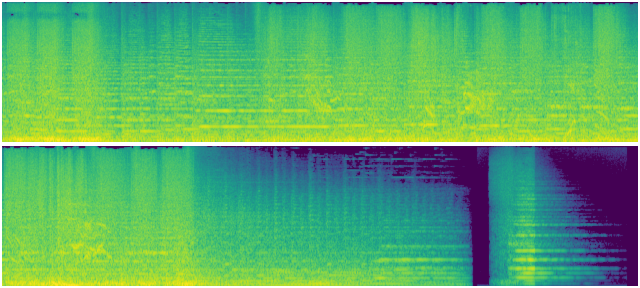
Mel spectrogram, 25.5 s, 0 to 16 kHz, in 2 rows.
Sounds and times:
Music: 0.0s - 25.1s.

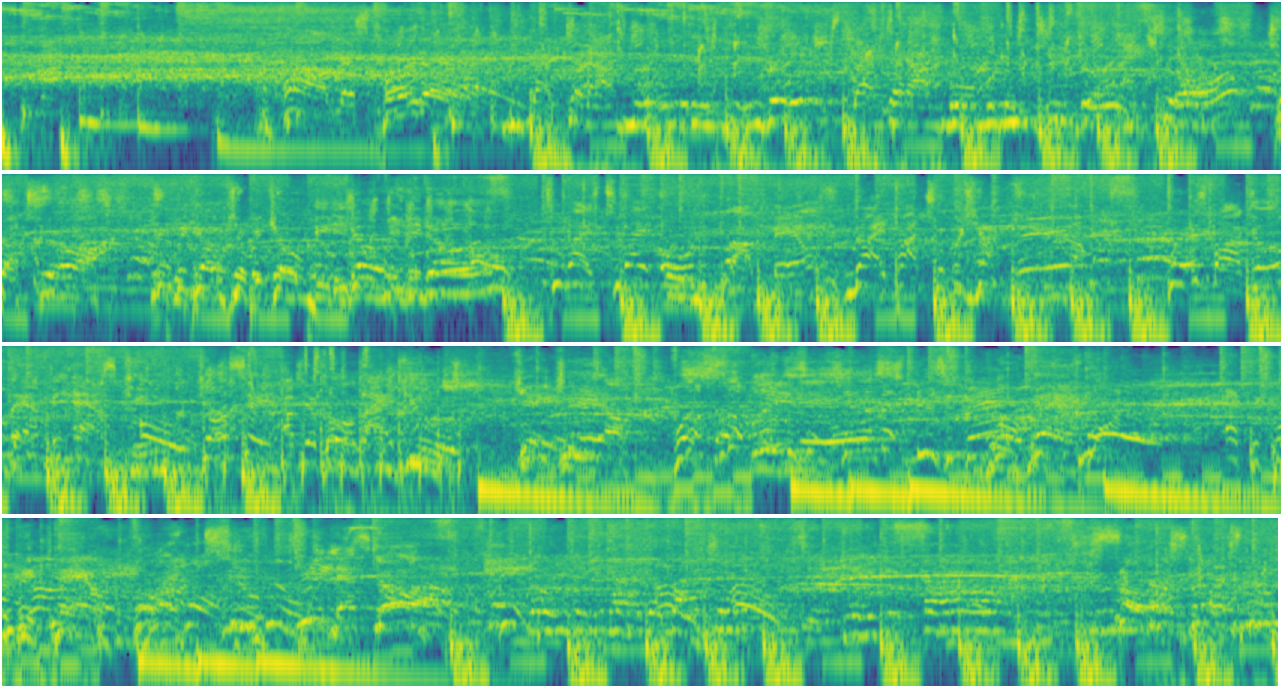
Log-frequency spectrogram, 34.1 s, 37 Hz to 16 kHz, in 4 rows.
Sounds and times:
Music: 0.0s - 34.0s.

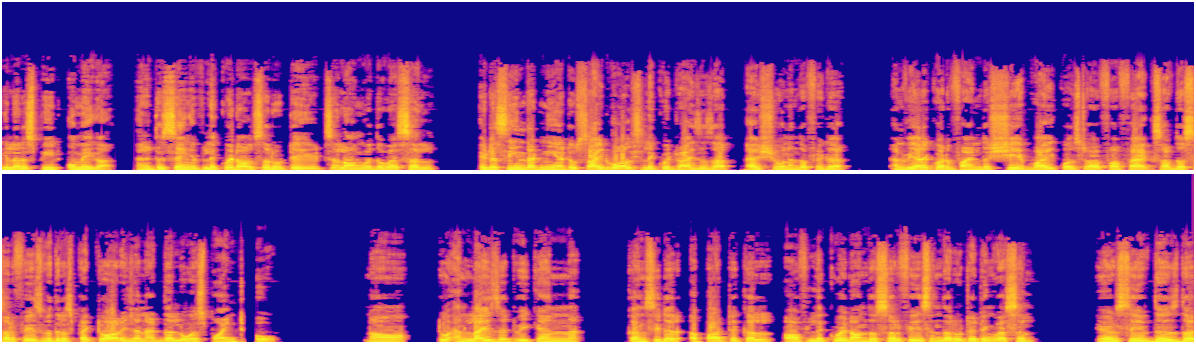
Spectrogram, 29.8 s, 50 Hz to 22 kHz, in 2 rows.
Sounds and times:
Speech: 0.0s - 10.6s, 11.2s - 18.4s, 19.5s - 22.2s, 22.8s - 27.9s, 28.6s - 29.8s.

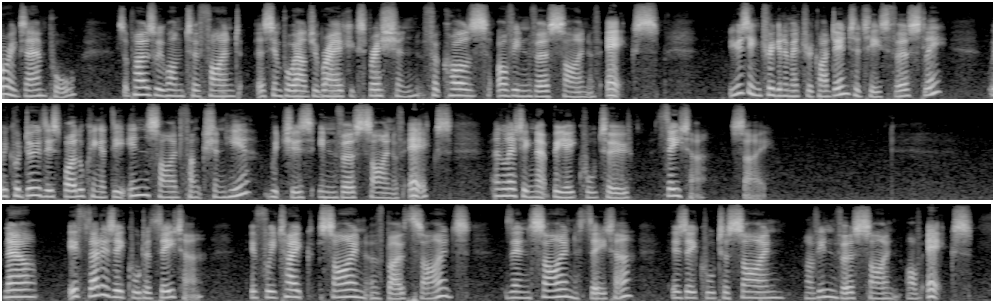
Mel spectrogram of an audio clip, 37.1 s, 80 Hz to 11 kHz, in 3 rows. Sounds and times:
Speech: 0.0s - 8.3s, 9.1s - 11.8s, 12.4s - 22.0s, 24.8s - 27.3s, 27.9s - 36.9s.

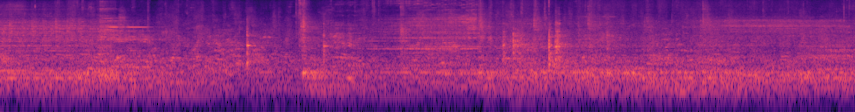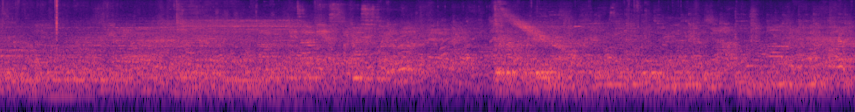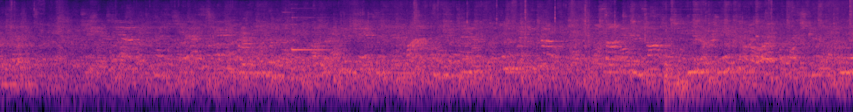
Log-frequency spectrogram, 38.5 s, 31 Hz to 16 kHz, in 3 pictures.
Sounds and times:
Speech: 0.0s - 38.4s.

